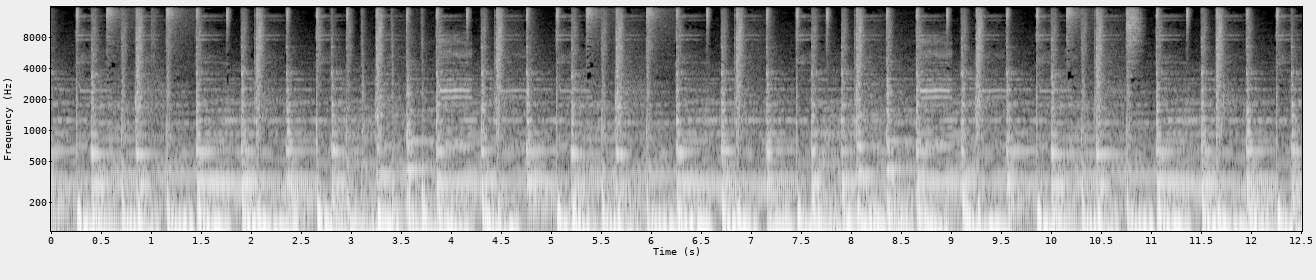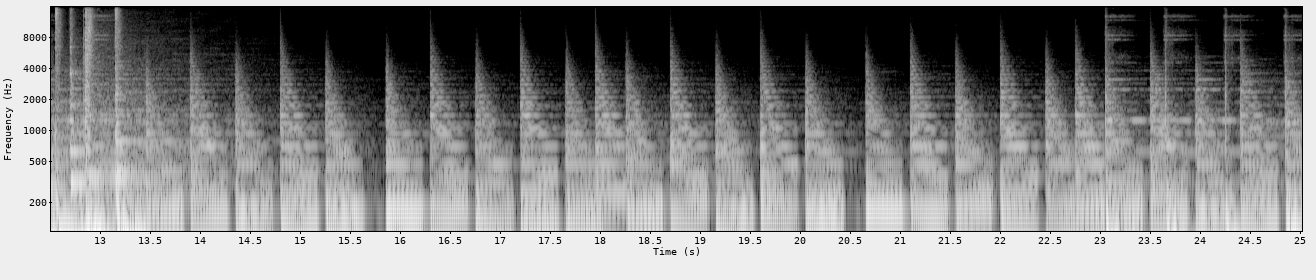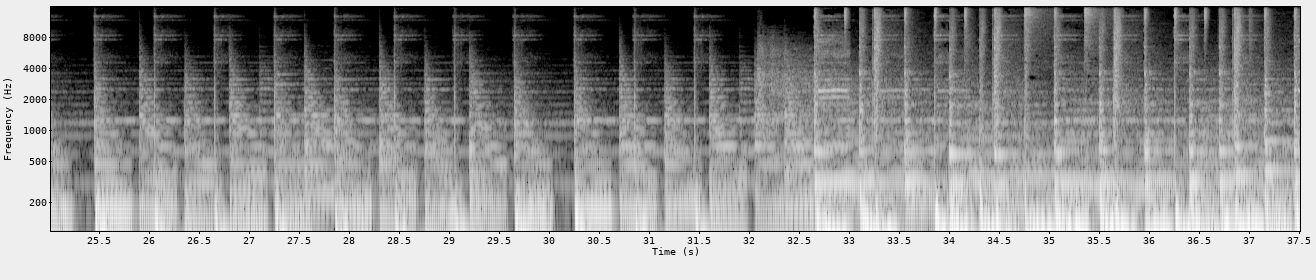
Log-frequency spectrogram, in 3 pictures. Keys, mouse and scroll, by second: 2.2 Return, 11.4 double click, 14.1 scroll down 1, 23.5 [, 26.4 typing, 35.9 typing, 36.2 ctrl+-, 36.4 ctrl+-.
